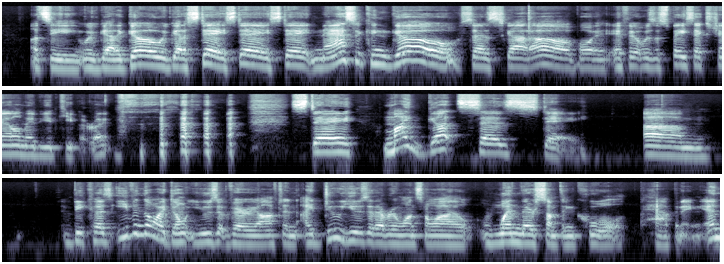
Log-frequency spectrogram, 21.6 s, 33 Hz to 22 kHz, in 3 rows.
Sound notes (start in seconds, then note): 8.3 laughing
